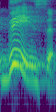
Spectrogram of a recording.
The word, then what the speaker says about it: this: abbiamo delle differenze mentre this finisce con la s di Snake these finisce con zd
